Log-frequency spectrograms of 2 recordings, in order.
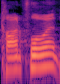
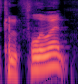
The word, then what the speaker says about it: Confluent: It's confluent ticker symbol CFL LT and we we did the pronunciation to it's not confluent as I would wanting to call it. It's confluent and you nailed it.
